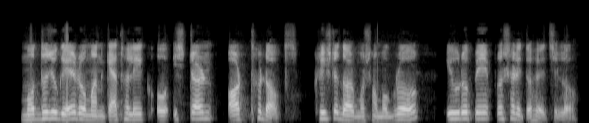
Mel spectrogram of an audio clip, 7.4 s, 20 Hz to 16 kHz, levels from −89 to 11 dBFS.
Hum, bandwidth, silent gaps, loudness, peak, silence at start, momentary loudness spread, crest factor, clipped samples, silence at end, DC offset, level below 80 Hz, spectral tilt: none; 7.6 kHz; none; -18 LUFS; -2 dBFS; 0.25 s; 9 LU; 16 dB; under 0.1%; 0.2 s; under 0.1%; -60 dBFS; -5.5 dB/octave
